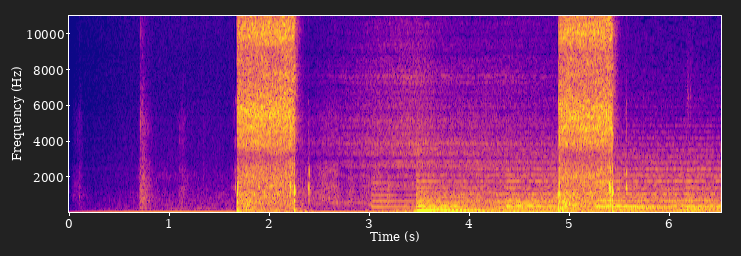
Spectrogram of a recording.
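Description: Two short bursts of hiss, each about half a second and a few seconds apart, from a Graco 395 airless paint sprayer's gun as the trigger is pulled and paint is sprayed. Background music comes in partway through.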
